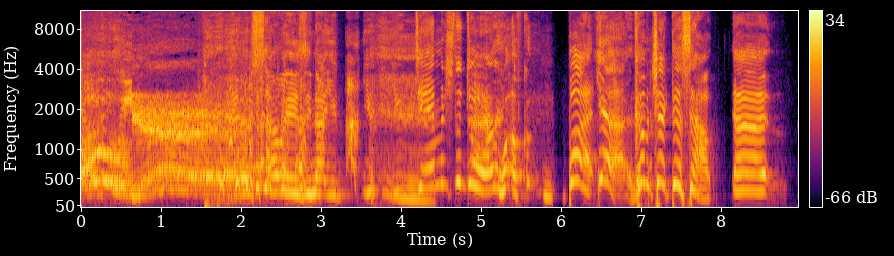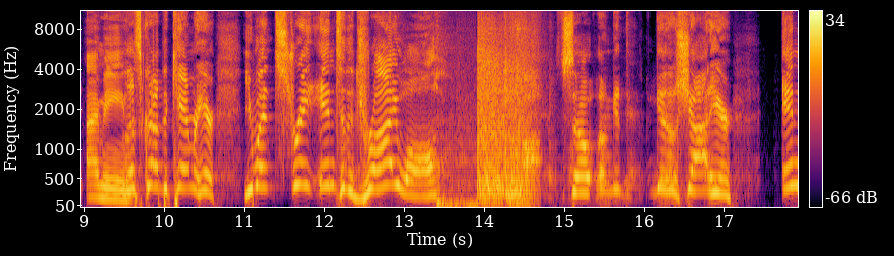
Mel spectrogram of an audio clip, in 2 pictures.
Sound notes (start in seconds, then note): 1.5 everyone laughing; 13.4 door crashing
